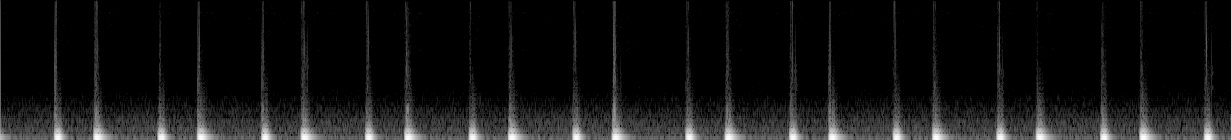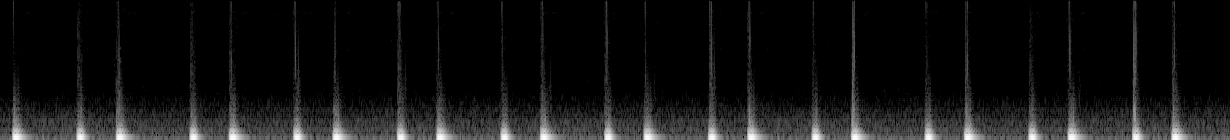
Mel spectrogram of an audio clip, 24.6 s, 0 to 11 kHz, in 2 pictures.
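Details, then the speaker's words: Normal S1 and S2 heart sounds heard with the stethoscope diaphragm: steady paired lub-dub beats at about 58 a minute. S1 is louder at the apex and lower-pitched than S2, which is louder at the base. "그래서 심장 소리는 일반적으로 저음이고 강도가 낮은 소리. 그런데 S1 심음이 S2 심음보다 저음으로 들려요. 이런 특징이 있습니다."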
